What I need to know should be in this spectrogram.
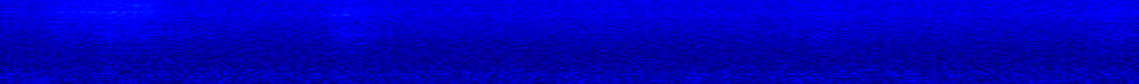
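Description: A small tool rubs softly against paper.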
